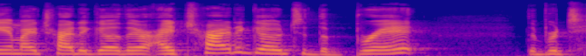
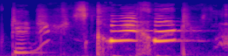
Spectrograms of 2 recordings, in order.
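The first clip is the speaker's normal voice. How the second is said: shocked squeal; 6 dB louder, faster than usual. Retold or imitated. Shocked at a stranger's compliment.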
